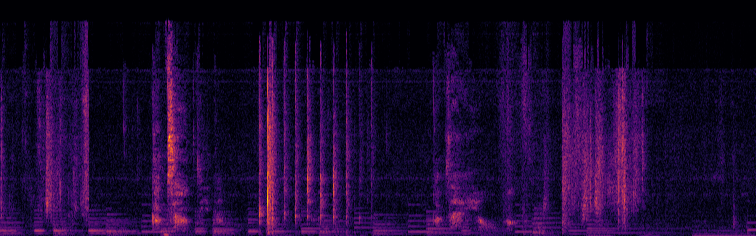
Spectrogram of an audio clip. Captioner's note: whispering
